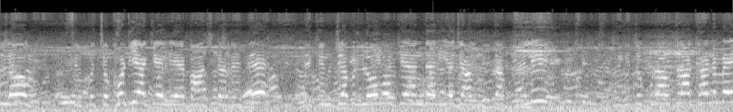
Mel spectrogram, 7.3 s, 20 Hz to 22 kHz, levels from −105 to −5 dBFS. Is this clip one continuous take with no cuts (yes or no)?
yes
